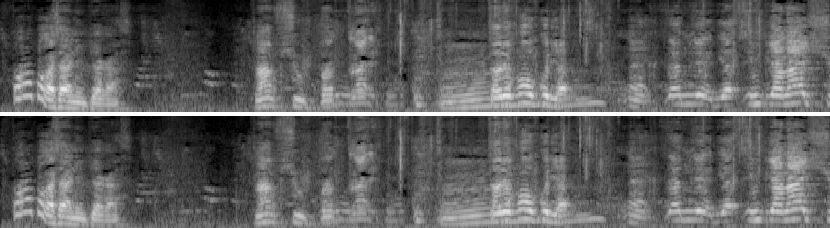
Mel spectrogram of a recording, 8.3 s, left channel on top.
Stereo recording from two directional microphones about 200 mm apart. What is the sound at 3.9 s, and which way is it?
Speech, centre (ahead or behind).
